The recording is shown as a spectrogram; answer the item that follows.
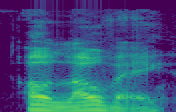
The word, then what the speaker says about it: Laufey: Well, you can go ahead and start us off with Laufey's. Lovey. Sorry. – Apparently, I saw after I heard her album, they just recommended me a video on YouTube of how to say her name. It's Icelandic.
